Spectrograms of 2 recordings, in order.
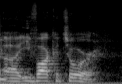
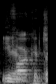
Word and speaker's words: Evocateur: Evocateur. Am I saying that correctly? – Yep. – Evocateur.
